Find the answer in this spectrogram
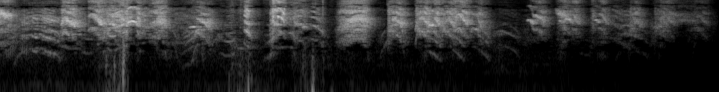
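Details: Rose-ringed parakeets give loud harsh grating screeches in rapid irregular bursts, several a second, fading slightly toward the end, with a few low thuds.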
